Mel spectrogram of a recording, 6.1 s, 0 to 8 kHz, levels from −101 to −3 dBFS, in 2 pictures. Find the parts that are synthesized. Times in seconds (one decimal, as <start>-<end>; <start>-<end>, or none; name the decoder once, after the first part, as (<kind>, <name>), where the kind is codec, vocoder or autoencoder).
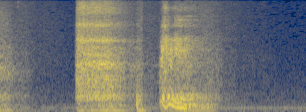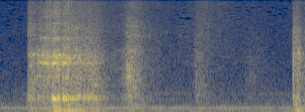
none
